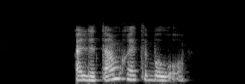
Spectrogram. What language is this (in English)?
Belarusian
